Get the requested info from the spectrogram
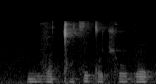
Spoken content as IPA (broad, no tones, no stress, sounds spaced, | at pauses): m u v a ɡ͡ǀ ɔ t͡s e t ɔ t͡ʃʰ o b ɛ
